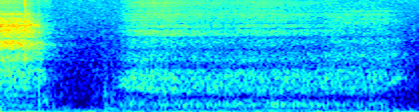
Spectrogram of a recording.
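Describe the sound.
A voice imitates the heavy, rasping breathing of someone in a mask or respirator, drawing air in and pushing it out. The hoarse, airy sound is continuous and fairly even over about two seconds, with a brief sharp hiss at the start.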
